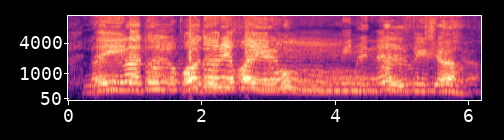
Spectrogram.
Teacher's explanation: فا کو آگے ملا دیتے ہیں، فا کا شین میں ادغام نہیں کرنا، اس کو علیحدہ ہی پڑھنا ہے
